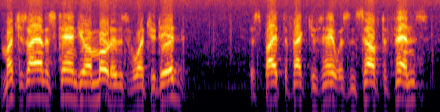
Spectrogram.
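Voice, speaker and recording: An actor in old radio drama style playing a principled, stoic police detective with a crisp, authoritative manner. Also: male voice, on the high side, fast, sharp tone, poor audio. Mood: matter-of-fact. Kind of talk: 1940s radio drama acting. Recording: vintage radio recording.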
